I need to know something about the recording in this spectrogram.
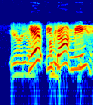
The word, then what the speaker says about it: Ariel: came on is that you ariel am i pronouncing your name right ariel yep you got me ariel you got it just right oh my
